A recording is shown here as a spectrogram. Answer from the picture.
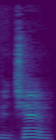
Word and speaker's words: Machamp: Machamp, yeah.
